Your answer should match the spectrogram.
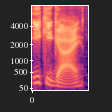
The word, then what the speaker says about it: Ikigai: I love that I looked up how to pronounce this. But Ikigai, Ikigai.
